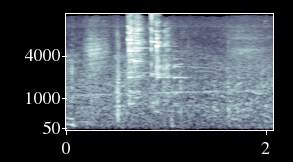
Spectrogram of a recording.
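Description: Champagne flutes clinking together in a toast: a few sharp glass clinks about half a second in, each ringing briefly.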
